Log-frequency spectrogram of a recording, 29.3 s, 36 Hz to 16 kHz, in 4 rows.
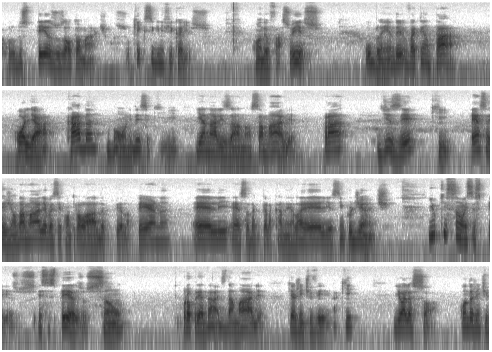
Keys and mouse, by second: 6.0 click, 6.8 ctrl+middle click, 7.5 middle click, 9.9 shift+middle click, 10.4 middle click, 10.6 middle click, 10.7 middle click, 10.7 shift+middle click, 11.7 middle click, 11.7 shift+middle click, 12.7 shift+middle click, 16.3 click, 19.6 shift+middle click, 23.3 click.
